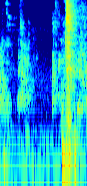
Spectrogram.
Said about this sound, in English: Dogs are drinking water, dogs are coughing. I'm not even going to cut this out.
